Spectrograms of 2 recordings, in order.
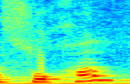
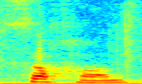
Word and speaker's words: сохан: Вместо «о» нельзя говорить «а». И писать тем более. Например, слово «сохан» нельзя произносить «сахан». Опять-таки, чтобы не потерять смысл высказываемого.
